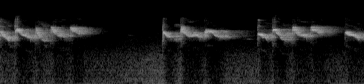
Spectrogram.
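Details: Caged Oriental white-eye singing on 28 February 2022: loud, high, slurred twittering phrases delivered in three quick bursts about a second long each, with brief pauses between them and a final short note.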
